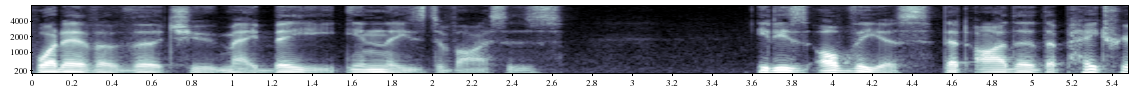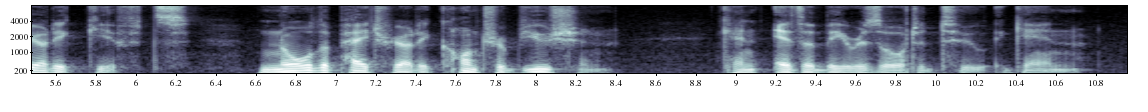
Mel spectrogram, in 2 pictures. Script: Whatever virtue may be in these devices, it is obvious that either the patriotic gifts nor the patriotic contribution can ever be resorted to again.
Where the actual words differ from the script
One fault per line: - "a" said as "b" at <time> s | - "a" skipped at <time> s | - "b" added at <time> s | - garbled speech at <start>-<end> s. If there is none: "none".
none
